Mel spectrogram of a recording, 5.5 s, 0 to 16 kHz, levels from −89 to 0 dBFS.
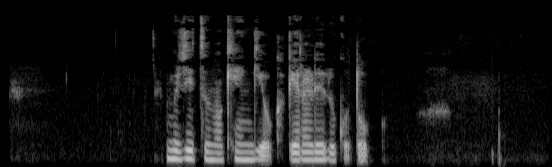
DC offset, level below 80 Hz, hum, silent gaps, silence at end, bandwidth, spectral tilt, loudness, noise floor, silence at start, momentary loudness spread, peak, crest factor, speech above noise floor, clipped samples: under 0.1%; -76 dBFS; none; none; 1.05 s; 11.5 kHz; -5 dB/octave; -29 LUFS; -72 dBFS; 0.15 s; 6 LU; -8 dBFS; 24 dB; 44 dB; under 0.1%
